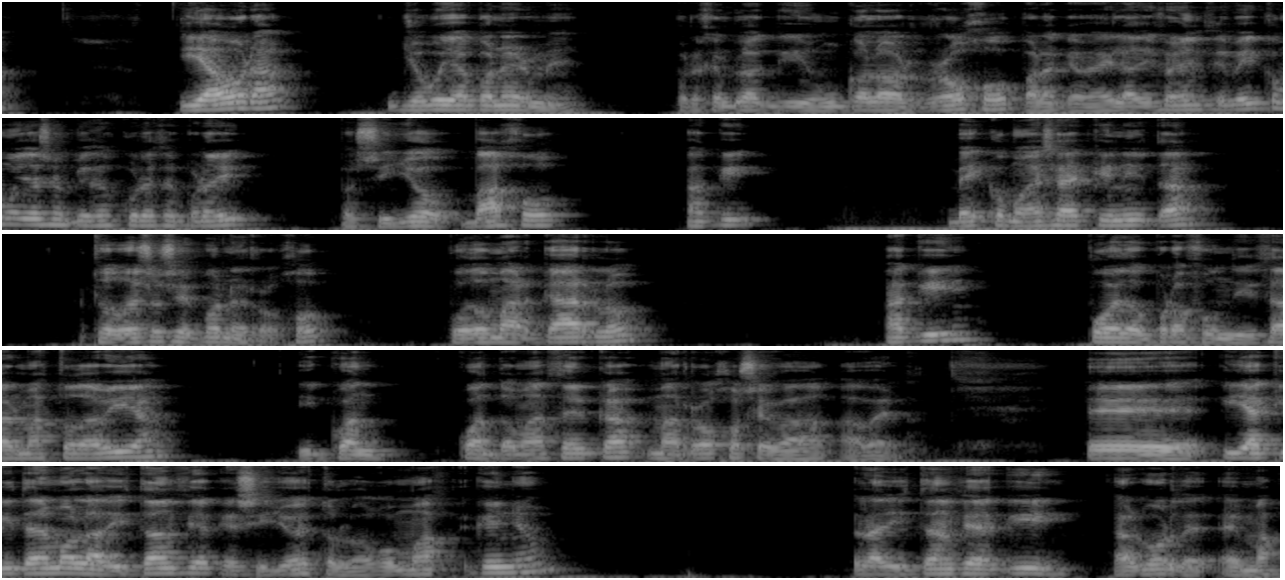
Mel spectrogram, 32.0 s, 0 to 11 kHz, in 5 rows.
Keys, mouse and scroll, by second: 0.0-2.0 middle drag, 2.0-2.6 drag, 7.8-11.1 drag, 11.1-14.2 middle drag, 14.2-16.7 drag, 16.9 click, 17.4-29.3 drag.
